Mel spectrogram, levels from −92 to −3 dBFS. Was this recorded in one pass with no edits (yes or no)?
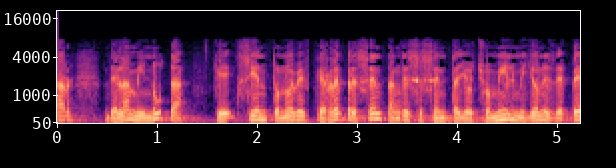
no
